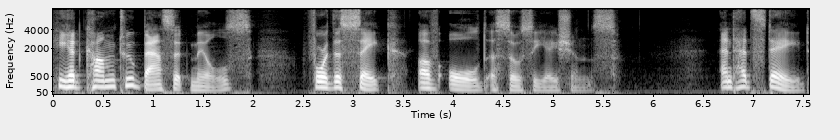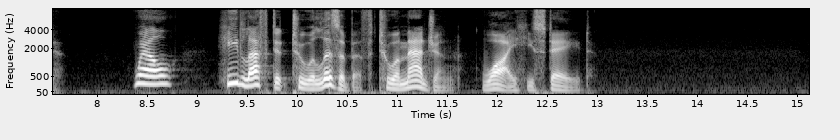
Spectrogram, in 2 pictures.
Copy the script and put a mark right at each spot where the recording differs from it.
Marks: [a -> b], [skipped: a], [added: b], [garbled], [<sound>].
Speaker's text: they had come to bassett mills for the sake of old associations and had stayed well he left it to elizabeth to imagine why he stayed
[they -> he] had come to bassett mills for the sake of old associations and had stayed well he left it to elizabeth to imagine why he stayed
